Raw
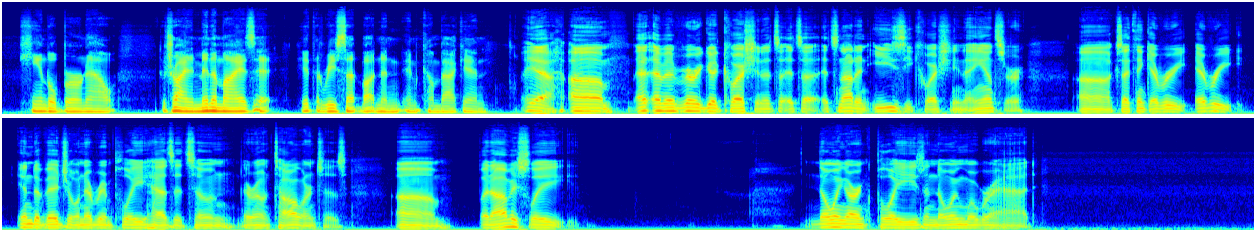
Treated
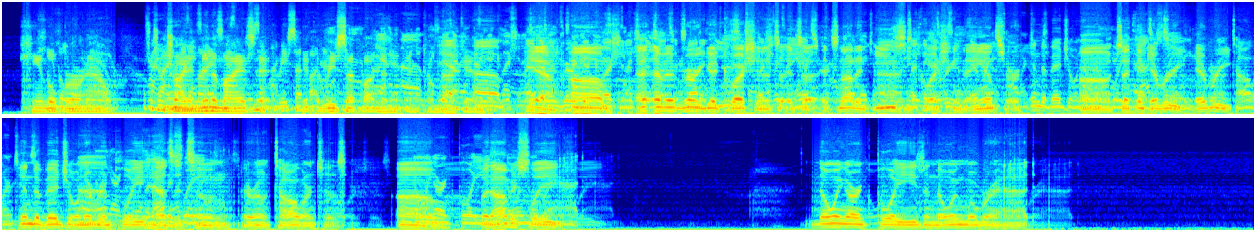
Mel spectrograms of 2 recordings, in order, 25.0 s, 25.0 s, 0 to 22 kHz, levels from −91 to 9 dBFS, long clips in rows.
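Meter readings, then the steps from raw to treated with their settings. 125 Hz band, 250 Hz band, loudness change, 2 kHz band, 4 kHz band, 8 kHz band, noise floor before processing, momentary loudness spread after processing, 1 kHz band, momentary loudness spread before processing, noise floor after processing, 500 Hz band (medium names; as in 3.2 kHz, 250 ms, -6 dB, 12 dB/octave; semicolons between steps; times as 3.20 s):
-3.5 dB, +5.0 dB, +1.5 dB, 0.0 dB, +2.5 dB, +4.5 dB, -49 dBFS, 9 LU, +2.0 dB, 12 LU, -46 dBFS, +2.5 dB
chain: delay 448 ms -22 dB; in parallel at -12 dB: Schmitt trigger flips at -32 dBFS; on the sum: ever faster or slower copies 202 ms, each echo +4 st, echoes 3, each echo -6 dB; dynamic bell 1.5 kHz, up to -5 dB, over -34 dBFS, Q 1.2; comb 4 ms, depth 63%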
